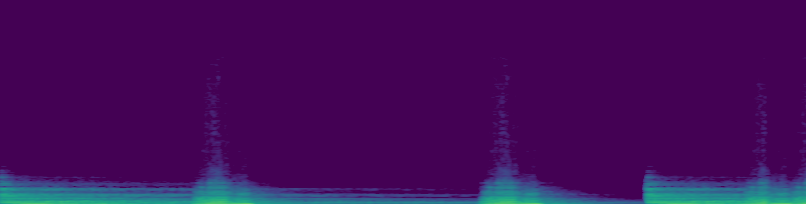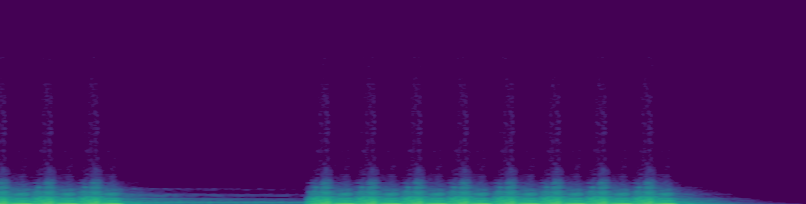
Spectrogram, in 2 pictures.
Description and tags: short shark theme made by me CC lic
game, ocean, shark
